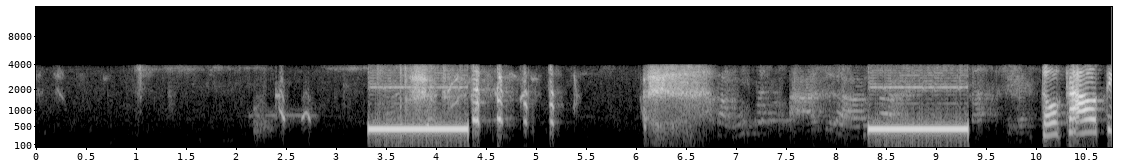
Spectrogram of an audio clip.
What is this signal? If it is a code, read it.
Ringback tone (Europe, 425 Hz), with speech.
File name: out- -2002- - - .21948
